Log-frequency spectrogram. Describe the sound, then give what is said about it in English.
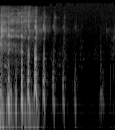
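A dog panting heavily during thunderstorms and fireworks, quick rhythmic breaths, loud at first, then slowing and fading into softer, sparser puffs. No one speaks. “And sorry if you hear my dog breathing like a psycho between these fucking thunderstorms and these fucking fireworks.”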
